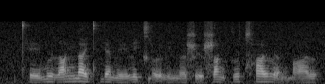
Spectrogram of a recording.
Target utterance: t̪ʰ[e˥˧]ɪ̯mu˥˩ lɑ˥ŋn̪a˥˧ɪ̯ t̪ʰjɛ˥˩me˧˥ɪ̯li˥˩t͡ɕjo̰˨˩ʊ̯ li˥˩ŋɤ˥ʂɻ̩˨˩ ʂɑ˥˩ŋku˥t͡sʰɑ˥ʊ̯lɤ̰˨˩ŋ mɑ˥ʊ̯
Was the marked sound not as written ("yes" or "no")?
yes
